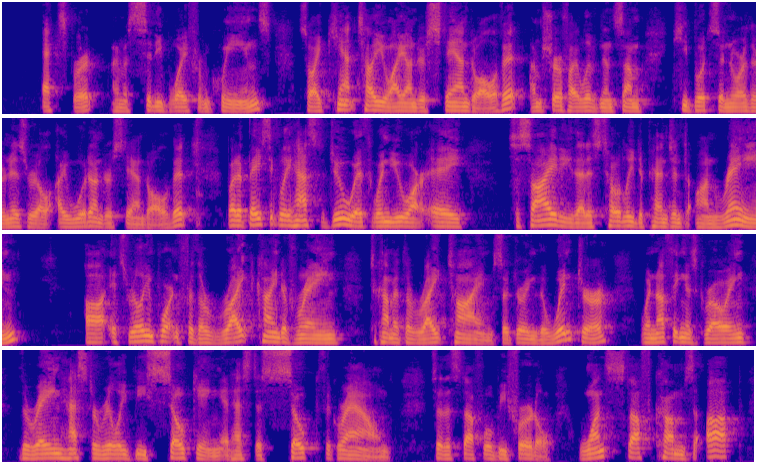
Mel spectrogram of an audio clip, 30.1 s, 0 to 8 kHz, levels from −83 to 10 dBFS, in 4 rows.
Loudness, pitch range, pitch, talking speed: -21 LUFS, 100-115 Hz, 110 Hz, 195 wpm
